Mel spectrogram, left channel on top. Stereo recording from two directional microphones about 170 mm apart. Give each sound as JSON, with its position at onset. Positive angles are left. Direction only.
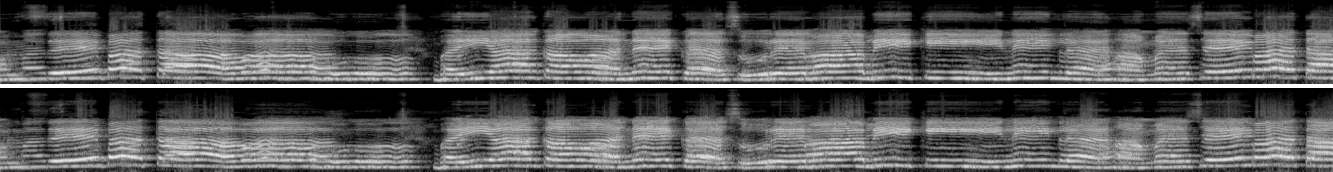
{"t": 0.5, "sound": "a sound", "side_deg": 20}
{"t": 1.8, "sound": "music", "side_deg": 15}
{"t": 4.4, "sound": "music", "side_deg": 25}
{"t": 5.5, "sound": "mantra", "side_deg": 25}
{"t": 7.7, "sound": "chant", "side_deg": 20}
{"t": 10.7, "sound": "a sound", "side_deg": 20}
{"t": 12.0, "sound": "female singing", "side_deg": 25}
